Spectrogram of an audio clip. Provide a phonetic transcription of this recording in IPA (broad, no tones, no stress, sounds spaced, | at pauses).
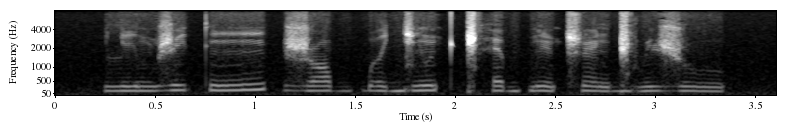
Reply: l i m ʐ i t ĩ | ʐ ɔ b ɓ ɤ d͡ʑ ũ t ǁʰ ɛ b ɓ ĩ ʈ͡ʂ ɛ̃ ɡ͡ǁ u j ʐ u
